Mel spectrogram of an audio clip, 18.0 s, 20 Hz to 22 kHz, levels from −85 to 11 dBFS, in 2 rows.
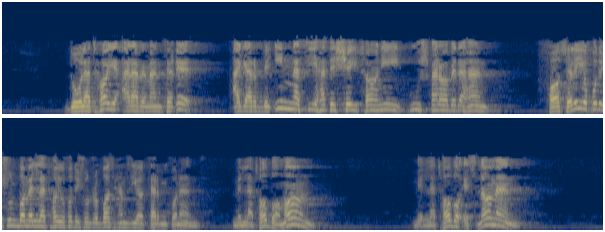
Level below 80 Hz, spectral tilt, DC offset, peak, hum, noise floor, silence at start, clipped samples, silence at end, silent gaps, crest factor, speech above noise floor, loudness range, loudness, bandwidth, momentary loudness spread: -62 dBFS; -2 dB/octave; under 0.1%; -2 dBFS; none; -65 dBFS; 0.95 s; under 0.1%; 1.2 s; none; 20 dB; 44 dB; 7 LU; -20 LUFS; 6.4 kHz; 12 LU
